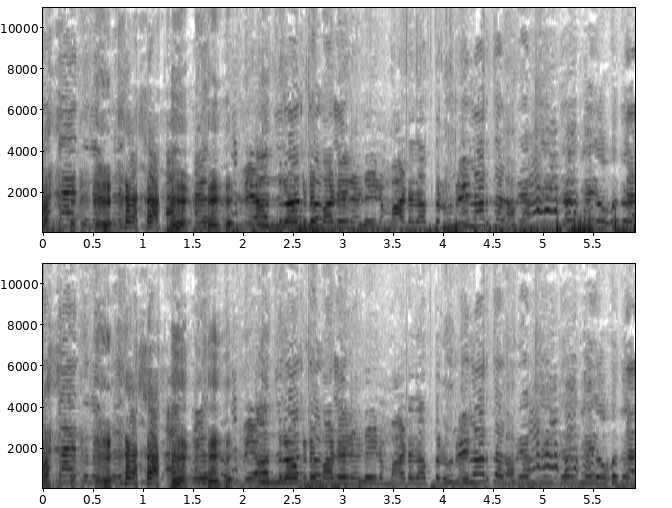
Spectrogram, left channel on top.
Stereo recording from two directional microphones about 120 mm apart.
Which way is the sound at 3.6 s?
10° right (ahead or behind).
